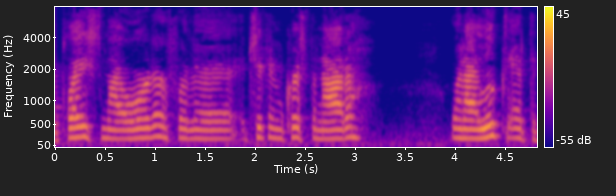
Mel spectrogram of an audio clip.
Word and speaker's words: Chicken Crispanada: But for some reason, whatever that is, my brain has been reading it all evening as Chicken Crispananda. So that's why you hear me mispronounce it in this video several times. It's actually Chicken Crispanada.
